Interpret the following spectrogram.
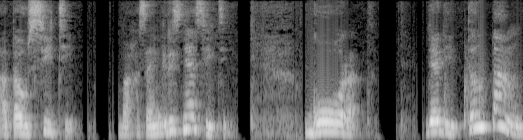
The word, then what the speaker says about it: город: Terus penekanan di huruf O. Jadi huruf O lebih panjang daripada huruf vokal dalam kata ini yang lain. Gorat itu kota, ya, atau city. Bahasa Inggrisnya city. Gorod.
